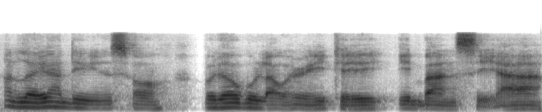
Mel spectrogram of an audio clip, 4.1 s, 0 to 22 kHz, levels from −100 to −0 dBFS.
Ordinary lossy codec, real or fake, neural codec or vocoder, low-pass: none; fake; codec, 16 kHz in and 24 kHz out, 0.6 kbps, FocalCodec, streaming, 2048 codes; 7.2 kHz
